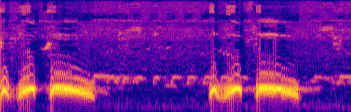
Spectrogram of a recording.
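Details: Lure call of a spotted dove for bird trapping: a hollow three-part coo, pause of over a second, then the same phrase repeated; soft, low and even.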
